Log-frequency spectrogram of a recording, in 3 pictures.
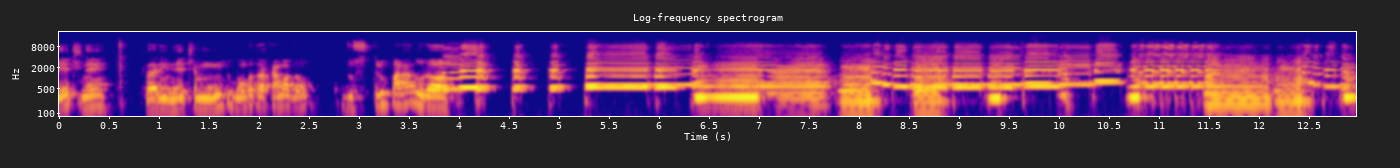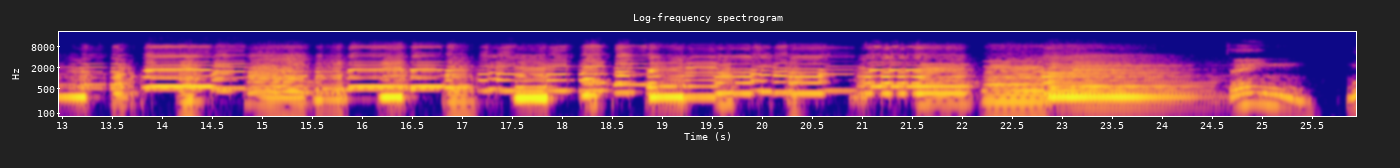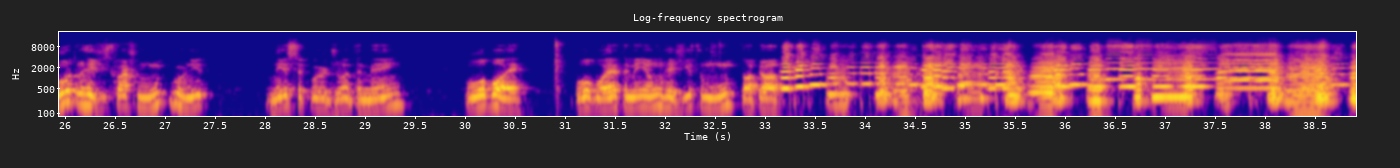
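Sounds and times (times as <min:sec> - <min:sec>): accordion bass and chords: 0:00.0 - 0:27.3, 0:31.6 - 0:38.9
accordion melody: 0:03.0 - 0:25.2, 0:32.4 - 0:38.9.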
